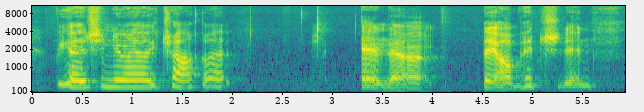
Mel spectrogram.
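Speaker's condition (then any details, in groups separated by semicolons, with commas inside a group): Cerebral palsy, mild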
